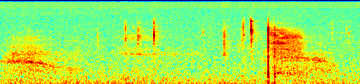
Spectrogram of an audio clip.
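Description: Plastic parts of a Commander Class Optimus Prime Transformers toy fold and snap into place, a few faint, quick clicks and ticks close by, with a sharper snap near the end.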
